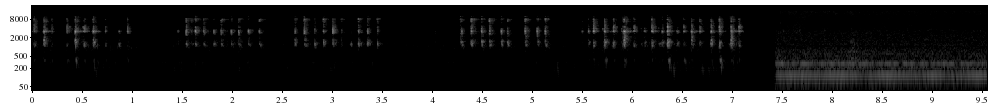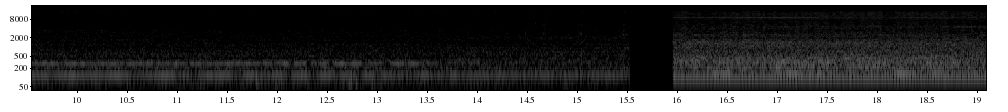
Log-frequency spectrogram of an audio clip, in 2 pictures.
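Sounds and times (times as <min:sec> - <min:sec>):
mechanical keyboard typing: 0:00.0 - 0:03.5, 0:04.3 - 0:07.1
steady low hum: 0:07.4 - 0:19.0.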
